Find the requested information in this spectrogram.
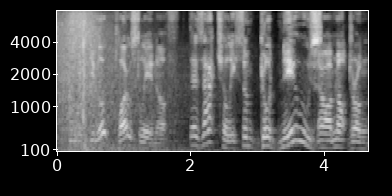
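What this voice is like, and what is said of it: Snarky British accent, like Robin Leach. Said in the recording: “a great accent because it can be snarky and jabby ... I don't know if it's a British accent, I'm assuming ... He sounds a little like a young Robin Leach”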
